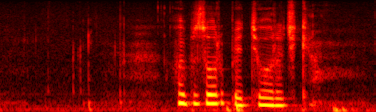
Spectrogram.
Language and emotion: Russian, sad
